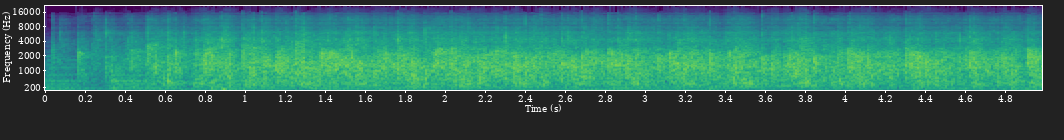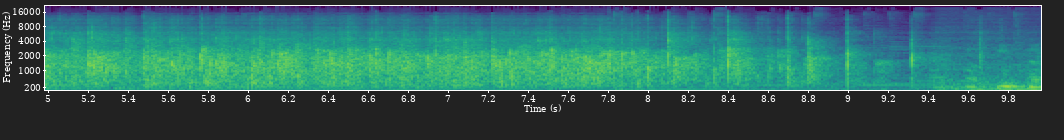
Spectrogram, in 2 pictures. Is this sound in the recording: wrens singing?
no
